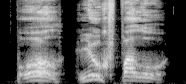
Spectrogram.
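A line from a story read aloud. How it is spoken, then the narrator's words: Old man whispering. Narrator (Russian): шепотом сказал старик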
